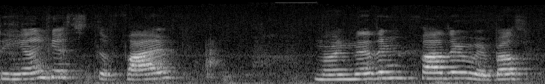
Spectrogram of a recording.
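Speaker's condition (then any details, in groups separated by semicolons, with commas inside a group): Cerebral palsy, mild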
